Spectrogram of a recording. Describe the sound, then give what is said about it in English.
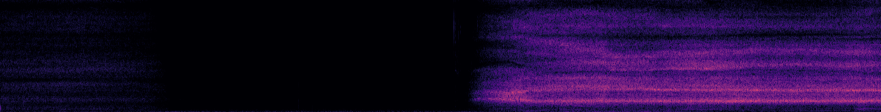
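A forceful, drawn-out lion's breath exhale, tongue stretched toward the chin, rushes out of the throat as a loud, breathy hiss, lasting several seconds after a silent pause that follows a softer breath. “So on three, you know, do a lion's breath with me.”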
